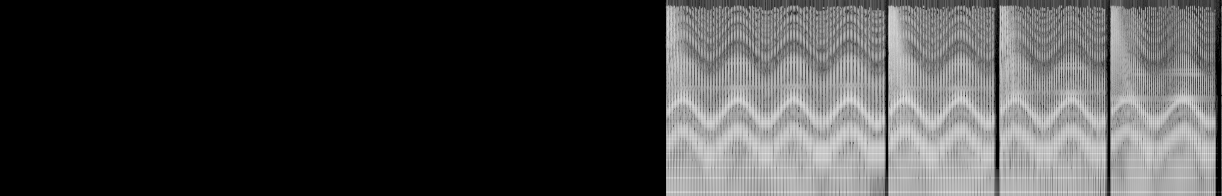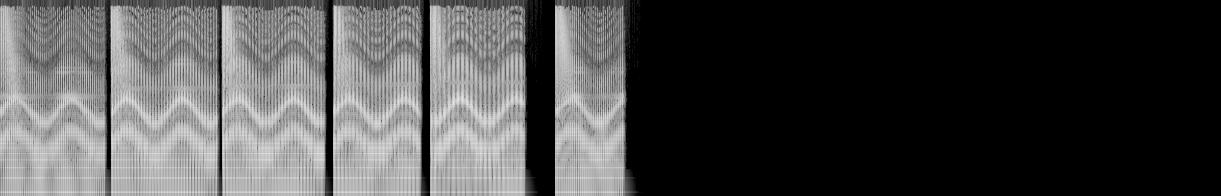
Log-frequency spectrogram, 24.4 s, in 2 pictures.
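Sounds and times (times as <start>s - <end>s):
synth bass stem: 6.7s - 18.5s.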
